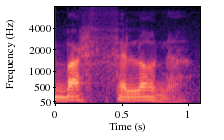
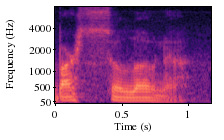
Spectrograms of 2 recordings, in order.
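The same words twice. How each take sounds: First: The 'c' is said as a th sound. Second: The 'c' is said as an s sound. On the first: The speaker calls it wrong. "Don't say Barcelona. People don't understand Barcelona" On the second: The speaker calls it right. "They understand Barcelona"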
